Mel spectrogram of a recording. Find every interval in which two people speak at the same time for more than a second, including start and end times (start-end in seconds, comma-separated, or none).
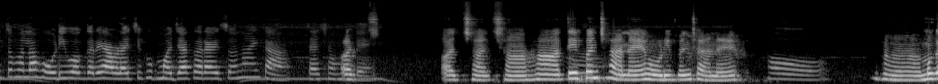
none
